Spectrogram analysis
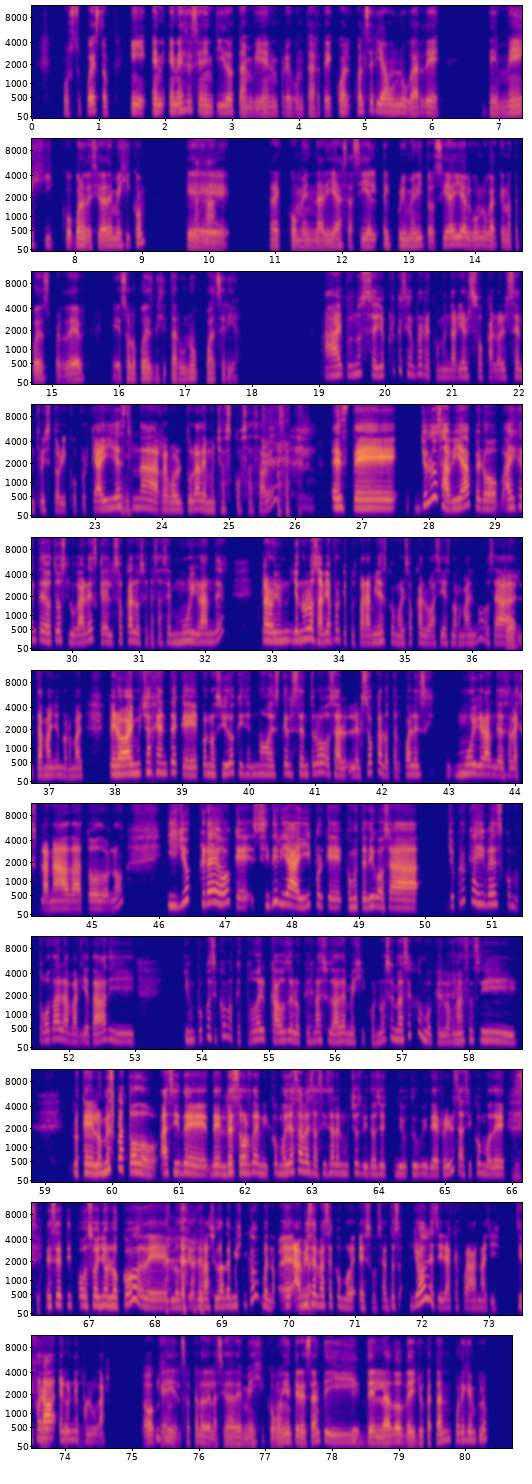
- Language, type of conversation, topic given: Spanish, podcast, ¿Qué significa para ti decir que eres de algún lugar?
- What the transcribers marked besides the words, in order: laugh; chuckle; laugh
